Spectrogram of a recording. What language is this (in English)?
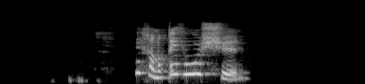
Kabyle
